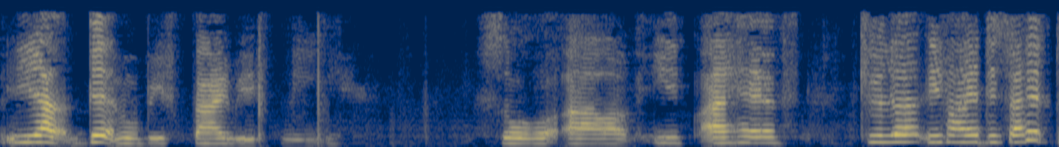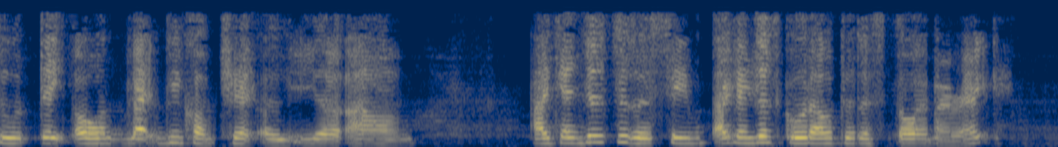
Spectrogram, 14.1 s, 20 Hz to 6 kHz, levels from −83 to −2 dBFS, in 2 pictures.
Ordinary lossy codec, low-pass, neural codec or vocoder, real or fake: MP3, 32 kbps; 5.4 kHz; codec, 16 kHz in and 24 kHz out, 0.6 kbps, FireRedTTS-2 codec; fake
